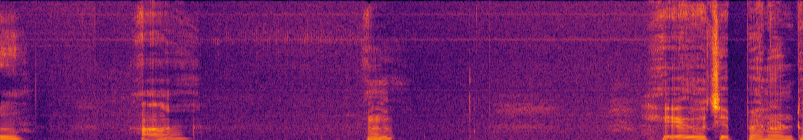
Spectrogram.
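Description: A young man speaks in short, expressive phrases close by.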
